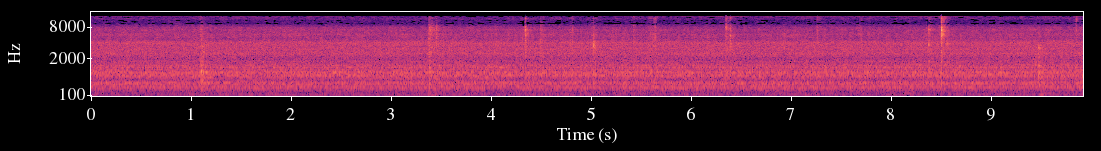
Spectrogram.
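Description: Blended onion, garlic, ginger and chilli paste sizzling in oil in a frying pan: a steady hiss with scattered small pops and crackles.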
